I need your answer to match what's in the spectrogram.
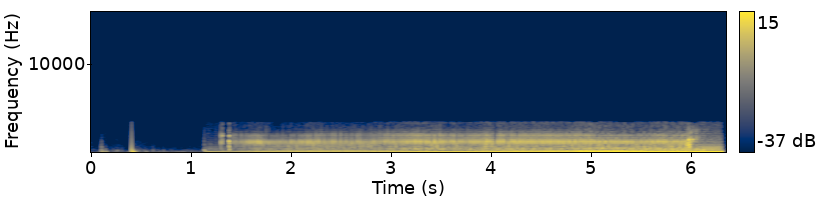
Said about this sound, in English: As a no tone does not make a very interesting recording, we'll press on to the sound of a vibrator tone that is produced by the relays.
